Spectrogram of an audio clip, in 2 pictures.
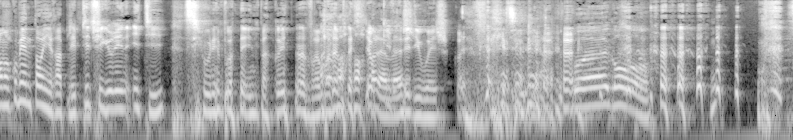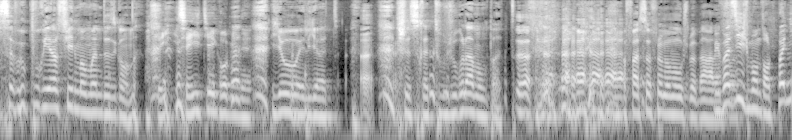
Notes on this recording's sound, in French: En direct et en public lors de PodRennes. Voir ce que les visiteurs de l'évènement peuvent bien tweeter.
